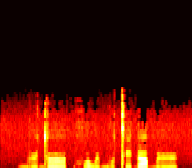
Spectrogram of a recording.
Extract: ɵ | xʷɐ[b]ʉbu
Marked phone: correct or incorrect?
incorrect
